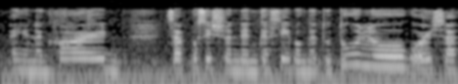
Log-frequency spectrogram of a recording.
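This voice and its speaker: A woman is soft-spoken. Audible room echo and music in the background surround her voice. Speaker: vlogger, mother. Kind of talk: casual vlog talk. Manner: soft-spoken in the morning.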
